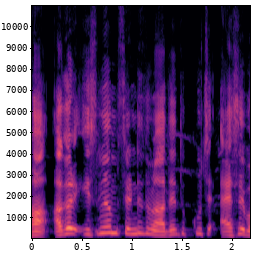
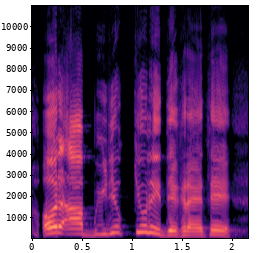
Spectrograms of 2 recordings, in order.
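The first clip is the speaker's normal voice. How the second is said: normal talking voice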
